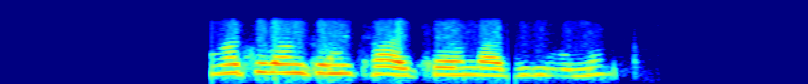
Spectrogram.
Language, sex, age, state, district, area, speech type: Maithili, female, 30-45, Bihar, Begusarai, urban, conversation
